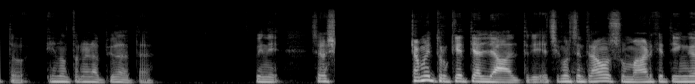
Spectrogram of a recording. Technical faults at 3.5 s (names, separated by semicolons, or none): rebuffering stall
